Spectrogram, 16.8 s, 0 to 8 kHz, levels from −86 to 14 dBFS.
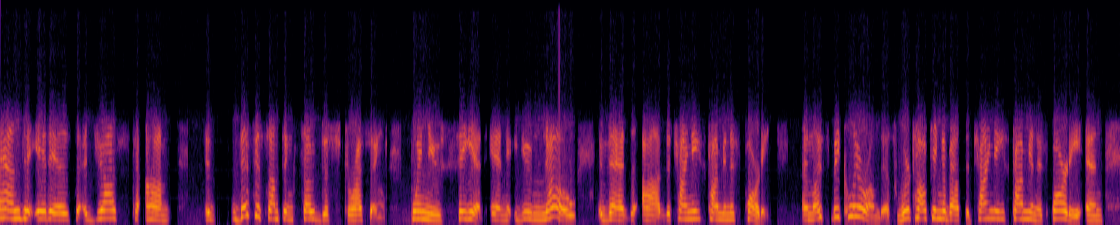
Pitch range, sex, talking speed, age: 220-280 Hz, female, 130 wpm, 50-69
